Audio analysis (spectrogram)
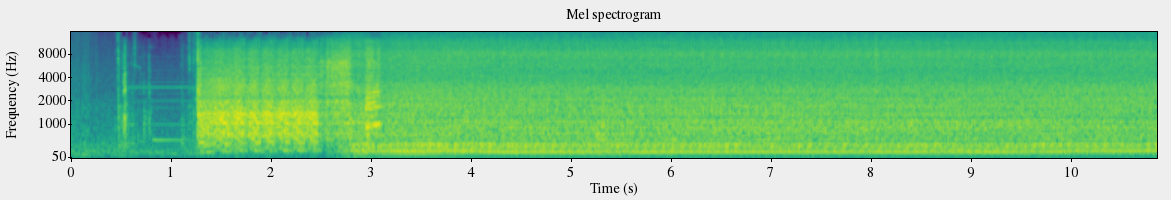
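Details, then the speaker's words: Ford Edge cold start at 5 below zero, with transmission fluid at -2 degrees and coolant reading 50 after start: a short crank, quick catch, high-idle flare, then an even, steady idle with no misses or knocks. Normal cold start. "So we want to go ahead and we're going to start this thing up. Let's listen to her crank over and see what goes on."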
